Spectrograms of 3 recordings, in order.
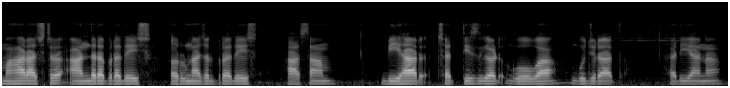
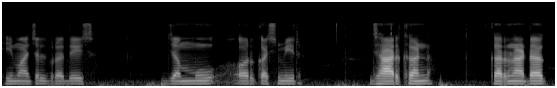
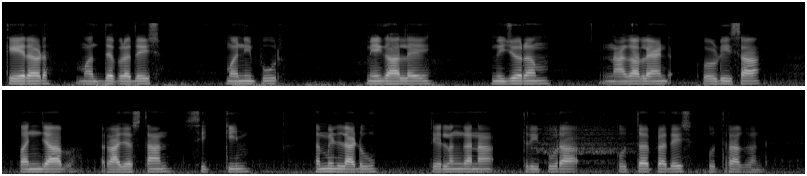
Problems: none marked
